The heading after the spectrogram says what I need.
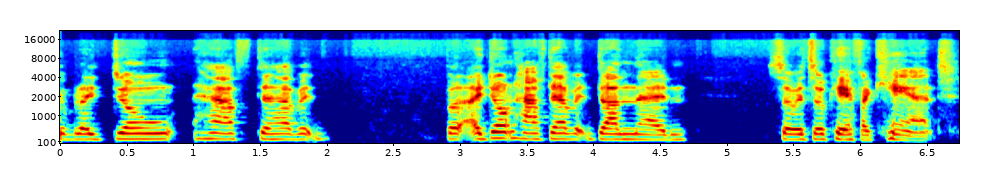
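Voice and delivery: ordinary delivery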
